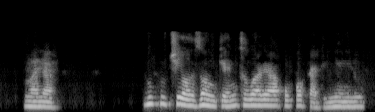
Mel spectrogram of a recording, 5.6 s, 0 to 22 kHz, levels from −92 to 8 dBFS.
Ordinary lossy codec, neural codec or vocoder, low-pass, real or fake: none; codec, 16 kHz, 2 kbps, FreqCodec, smaller model; none; fake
